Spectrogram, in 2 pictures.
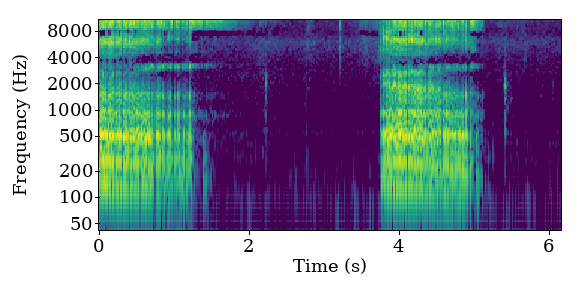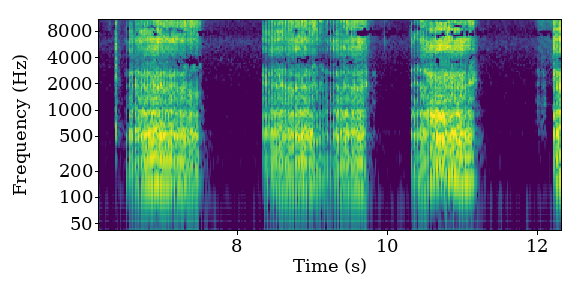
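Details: Indoors, a cream poodle guards something from being taken with loud, rumbling growls in five sustained bursts of about one to one and a half seconds each, separated by short quiet gaps.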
